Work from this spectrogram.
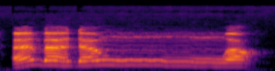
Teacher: Abadan jadi abada. Kalau sahabat-sahabat nak wasal, jadi kena baca di sini dengan idgham bi gunnah kerana tanwin bertemu waw. Masuk beserta dengung 2 harakat.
